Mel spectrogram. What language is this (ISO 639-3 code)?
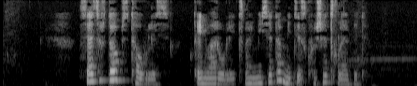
kat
